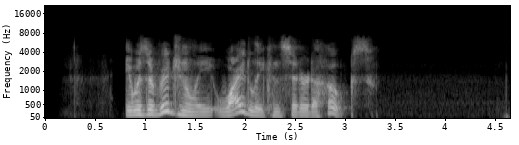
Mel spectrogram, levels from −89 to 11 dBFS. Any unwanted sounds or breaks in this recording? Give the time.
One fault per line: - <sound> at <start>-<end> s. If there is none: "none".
none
